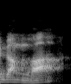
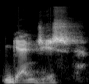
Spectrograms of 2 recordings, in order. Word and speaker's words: Ganga: It's better for us to say the Ganga because the English people could not successfully pronounce the word Ganga, and therefore they used to call it Ganges.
